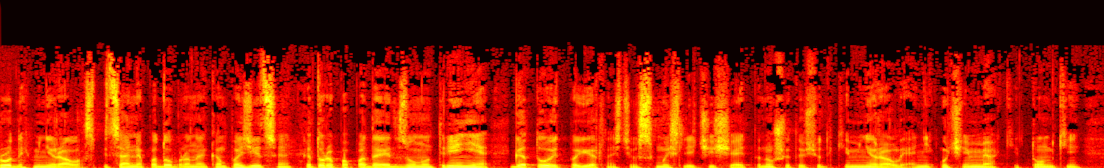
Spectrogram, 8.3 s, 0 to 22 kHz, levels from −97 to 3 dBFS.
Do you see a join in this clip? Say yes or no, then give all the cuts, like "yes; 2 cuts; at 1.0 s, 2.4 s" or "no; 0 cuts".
no; 0 cuts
